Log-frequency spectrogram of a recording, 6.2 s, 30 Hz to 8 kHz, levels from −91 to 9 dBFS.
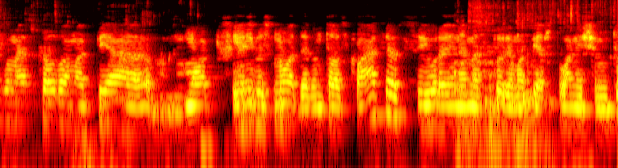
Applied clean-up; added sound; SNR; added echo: classical method WPE with log-MMSE.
